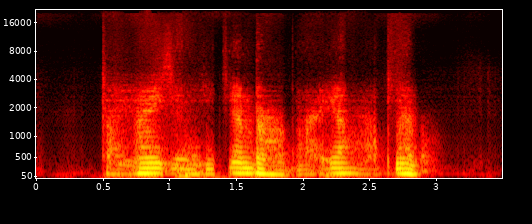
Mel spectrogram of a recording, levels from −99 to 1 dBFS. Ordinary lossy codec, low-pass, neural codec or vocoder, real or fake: none; none; codec, 44.1 kHz, 0.9 kbps, DAC; fake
